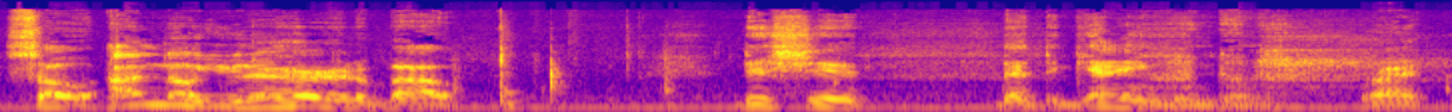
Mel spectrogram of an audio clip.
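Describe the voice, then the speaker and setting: A man's voice: fairly low pitch, lively intonation, a little slow. Blunt American man debating, faint noise behind. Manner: blunt, profane, repeats himself for emphasis. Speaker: podcast host. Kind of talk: casual opinionated debate.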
